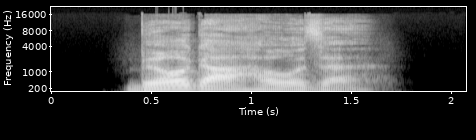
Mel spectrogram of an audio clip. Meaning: dative singular of Bürgerhaus
- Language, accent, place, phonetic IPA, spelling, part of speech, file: German, Germany, Berlin, [ˈbʏʁɡɐˌhaʊ̯zə], Bürgerhause, noun, De-Bürgerhause.ogg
